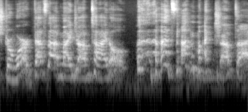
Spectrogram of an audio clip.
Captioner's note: laughs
